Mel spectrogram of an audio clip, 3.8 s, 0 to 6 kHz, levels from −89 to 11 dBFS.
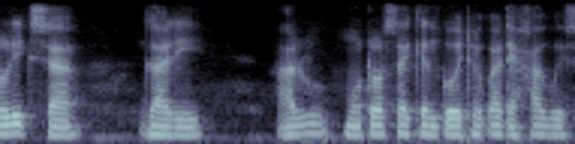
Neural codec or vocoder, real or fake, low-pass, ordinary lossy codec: codec, 16 kHz, 0.8 kbps, ZipCodec; fake; 5.4 kHz; none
